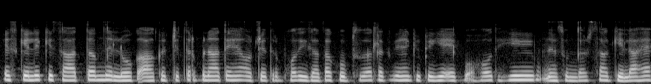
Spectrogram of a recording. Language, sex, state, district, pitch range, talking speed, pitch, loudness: Hindi, female, Delhi, New Delhi, 185-200 Hz, 255 wpm, 190 Hz, -16 LUFS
